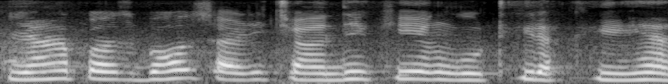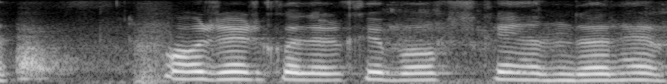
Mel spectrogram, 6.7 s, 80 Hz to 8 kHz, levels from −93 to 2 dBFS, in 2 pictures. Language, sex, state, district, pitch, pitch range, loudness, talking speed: Hindi, female, Madhya Pradesh, Katni, 245 Hz, 230-260 Hz, -14 LUFS, 155 wpm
